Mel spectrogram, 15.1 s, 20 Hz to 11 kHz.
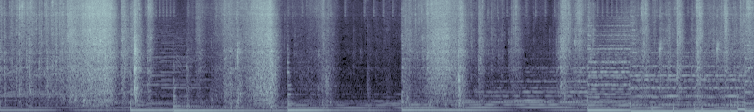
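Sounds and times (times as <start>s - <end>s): rustling and scraping: 0.0s - 12.0s
background music with bass line: 0.0s - 15.0s.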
